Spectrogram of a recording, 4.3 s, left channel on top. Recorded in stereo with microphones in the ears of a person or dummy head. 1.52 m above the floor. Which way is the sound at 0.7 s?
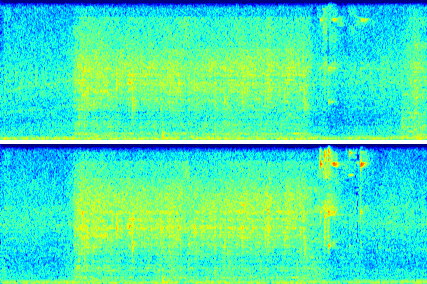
15° right (ahead or behind).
